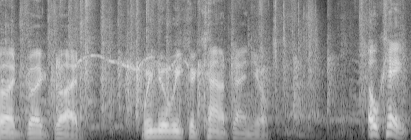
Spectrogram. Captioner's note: some applause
